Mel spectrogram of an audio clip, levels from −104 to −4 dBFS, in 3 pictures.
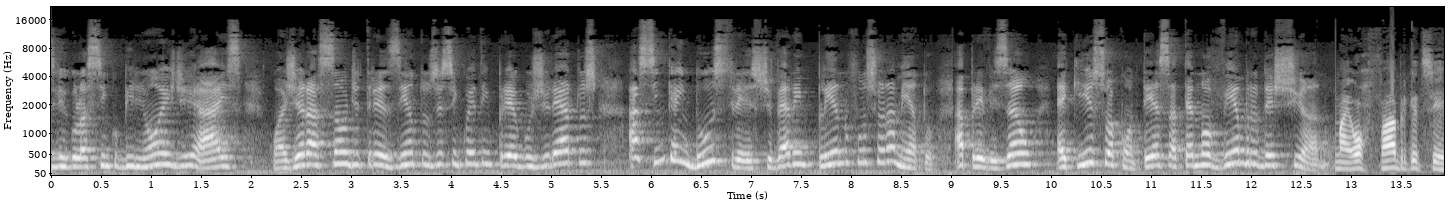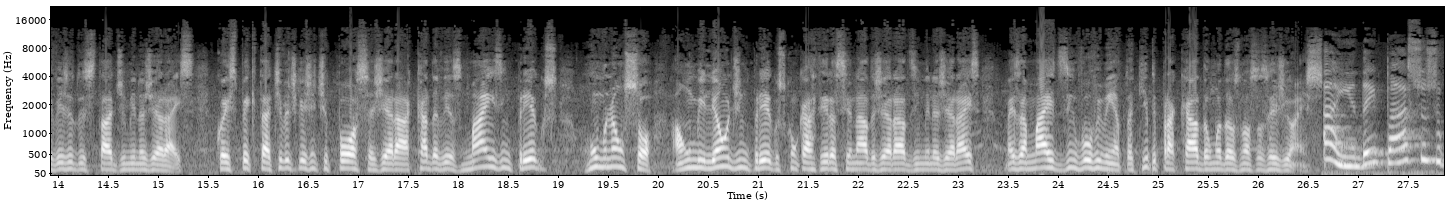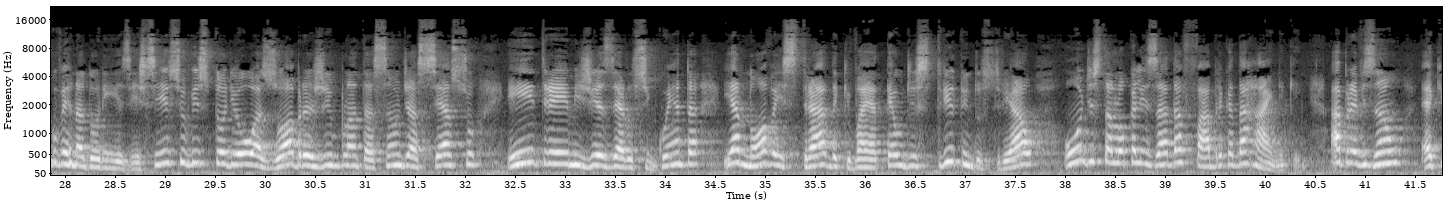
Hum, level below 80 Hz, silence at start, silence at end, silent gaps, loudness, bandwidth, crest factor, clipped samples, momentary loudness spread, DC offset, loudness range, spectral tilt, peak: none; -42 dBFS; 0 s; 0 s; none; -17 LUFS; 15.5 kHz; 16 dB; under 0.1%; 8 LU; under 0.1%; 3 LU; -5.5 dB/octave; 0 dBFS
